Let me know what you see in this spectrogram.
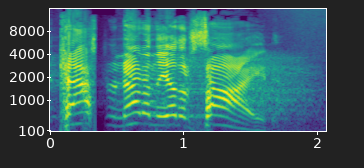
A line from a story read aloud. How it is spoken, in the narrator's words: he called out to him, and he said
